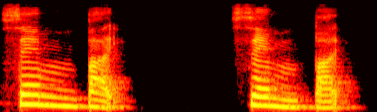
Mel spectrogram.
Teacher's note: Como la N y la P son un poco difíciles de pronunciar por separado dentro de la misma palabra, los japoneses sustituyen la N por la M.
